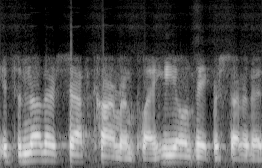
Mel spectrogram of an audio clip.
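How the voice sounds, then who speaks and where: There is noticeable background noise in this clip. A man talks at a moderate pace. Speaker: investor, stock blogger. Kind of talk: interview answer, stock market discussion.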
